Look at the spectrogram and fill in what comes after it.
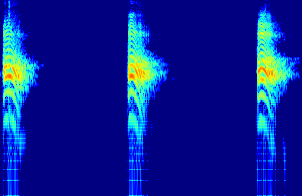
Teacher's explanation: your fourth tone, is a falling tone. It's just that it's a drop. It's a quick and short and sudden tone.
